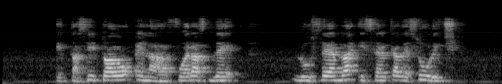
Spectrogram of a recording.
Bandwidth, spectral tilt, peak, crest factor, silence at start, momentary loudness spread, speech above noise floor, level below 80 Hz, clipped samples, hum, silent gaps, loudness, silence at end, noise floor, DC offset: 10 kHz; -5 dB/octave; -2 dBFS; 18 dB; 0.55 s; 17 LU; 33 dB; -56 dBFS; under 0.1%; none; none; -19 LUFS; 0.45 s; -52 dBFS; under 0.1%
